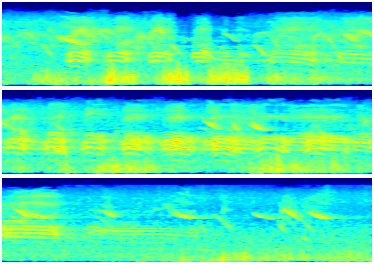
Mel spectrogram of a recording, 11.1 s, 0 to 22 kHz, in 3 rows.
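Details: Australian white ibis filmed on the Sunshine Coast, Queensland, in August 2023; a run of harsh, honking calls with stacked tones, repeated at an uneven pace over several seconds, with thin chirps from other birds above.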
